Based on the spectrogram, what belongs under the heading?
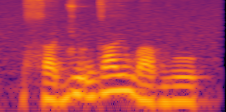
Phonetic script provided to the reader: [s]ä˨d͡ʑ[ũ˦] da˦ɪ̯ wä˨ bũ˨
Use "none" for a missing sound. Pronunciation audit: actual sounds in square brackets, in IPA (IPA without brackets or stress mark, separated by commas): s, ũ˦˨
